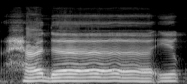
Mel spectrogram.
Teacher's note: ha kecil halus dari tengah tenggorokan kita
